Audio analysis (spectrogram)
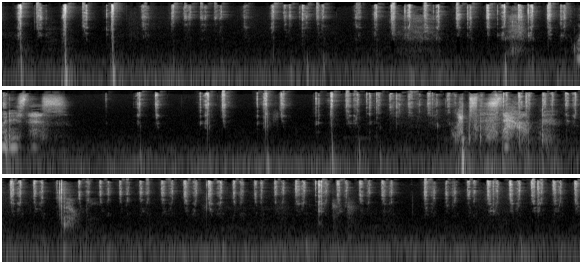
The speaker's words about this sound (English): Scissors. Scissors. Scissors. Snip. Scissors. Snip. Scissors. Snip. As your reward, I'm just gonna cut your hair a little, okay?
